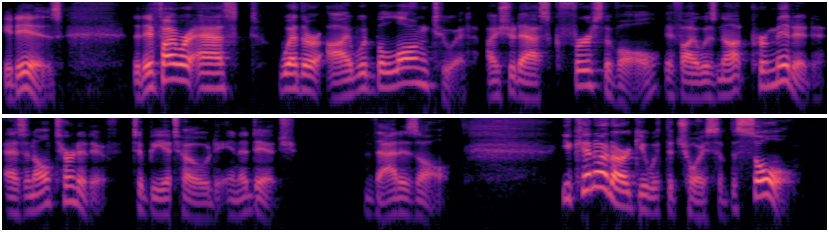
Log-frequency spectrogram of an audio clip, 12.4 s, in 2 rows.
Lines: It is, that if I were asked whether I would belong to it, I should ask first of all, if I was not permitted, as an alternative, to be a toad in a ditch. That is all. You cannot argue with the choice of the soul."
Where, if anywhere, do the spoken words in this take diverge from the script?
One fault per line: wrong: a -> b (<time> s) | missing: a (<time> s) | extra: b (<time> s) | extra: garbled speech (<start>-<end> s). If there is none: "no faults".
no faults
